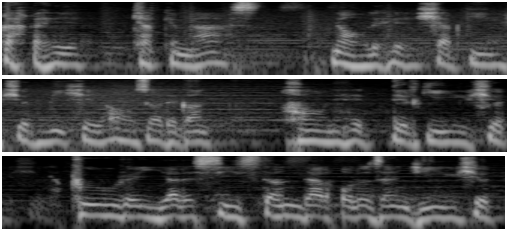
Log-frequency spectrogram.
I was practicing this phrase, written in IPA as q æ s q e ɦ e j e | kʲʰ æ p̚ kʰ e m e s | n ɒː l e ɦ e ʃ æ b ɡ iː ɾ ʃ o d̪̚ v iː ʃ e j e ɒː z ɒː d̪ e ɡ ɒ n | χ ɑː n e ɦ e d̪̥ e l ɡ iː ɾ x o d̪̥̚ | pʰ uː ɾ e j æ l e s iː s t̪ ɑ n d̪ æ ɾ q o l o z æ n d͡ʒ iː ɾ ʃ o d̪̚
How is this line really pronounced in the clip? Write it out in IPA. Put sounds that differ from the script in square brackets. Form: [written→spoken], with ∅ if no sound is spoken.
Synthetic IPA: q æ [s→h] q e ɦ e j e | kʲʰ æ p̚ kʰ e m [e→æ] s | n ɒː l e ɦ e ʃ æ b ɡ iː ɾ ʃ o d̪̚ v iː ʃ e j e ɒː z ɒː d̪ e ɡ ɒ n | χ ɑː n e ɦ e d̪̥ e l ɡ iː ɾ [x→ʃ] o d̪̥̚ | pʰ uː ɾ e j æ l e s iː s t̪ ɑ n d̪ æ ɾ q o l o z æ n d͡ʒ iː ɾ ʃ o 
